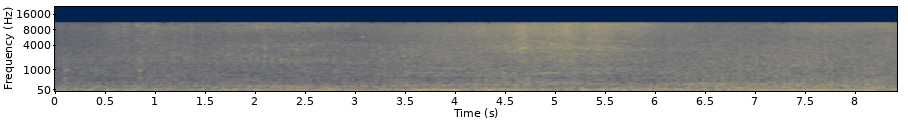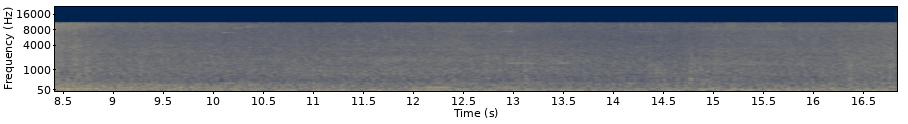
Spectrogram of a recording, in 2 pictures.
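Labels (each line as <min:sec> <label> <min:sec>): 0:00.0 Traffic noise with car engines, motorbikes, and distant street activity. 0:16.8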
